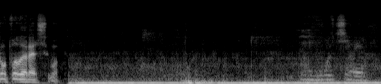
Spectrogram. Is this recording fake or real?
fake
